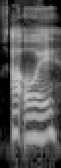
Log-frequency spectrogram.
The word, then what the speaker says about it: Aoi: Aoi.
